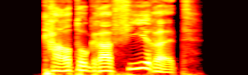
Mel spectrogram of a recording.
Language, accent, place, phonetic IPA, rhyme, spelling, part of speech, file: German, Germany, Berlin, [kaʁtoɡʁaˈfiːʁət], -iːʁət, kartografieret, verb, De-kartografieret.ogg
- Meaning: second-person plural subjunctive I of kartografieren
